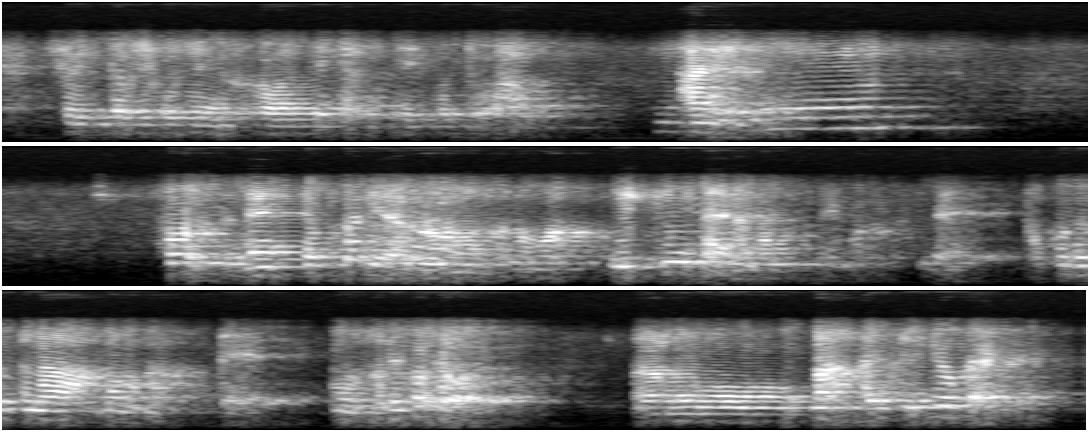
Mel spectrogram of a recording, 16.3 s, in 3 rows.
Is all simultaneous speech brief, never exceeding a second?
Yes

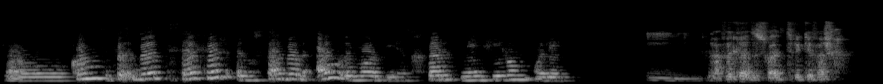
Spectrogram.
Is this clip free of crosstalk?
Yes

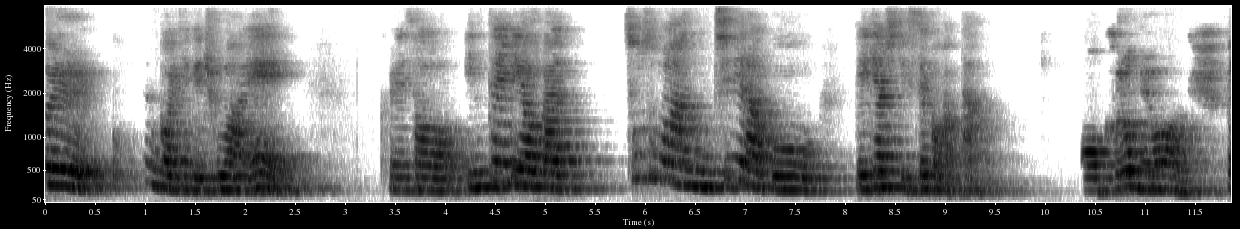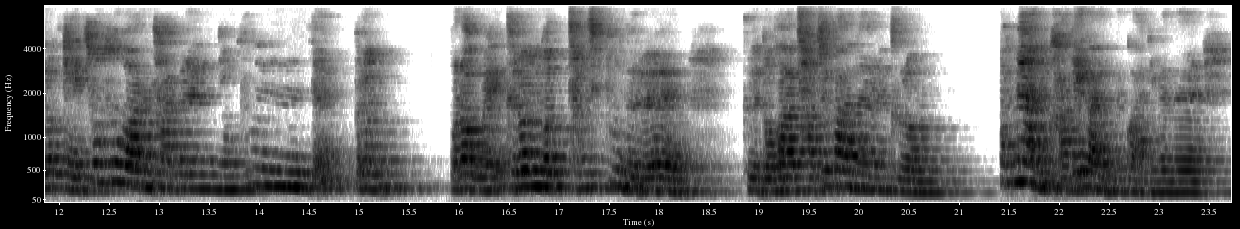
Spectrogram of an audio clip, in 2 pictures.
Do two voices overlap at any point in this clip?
No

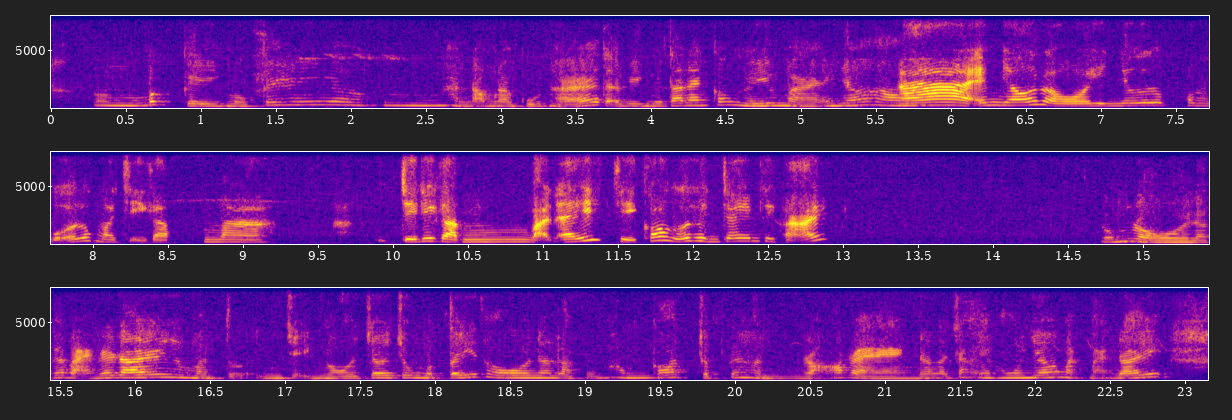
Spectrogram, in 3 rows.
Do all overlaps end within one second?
Yes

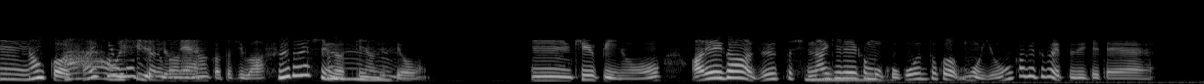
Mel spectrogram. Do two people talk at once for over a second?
Yes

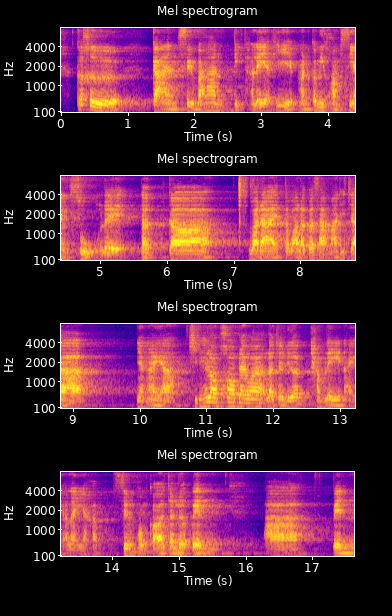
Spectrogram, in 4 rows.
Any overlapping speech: No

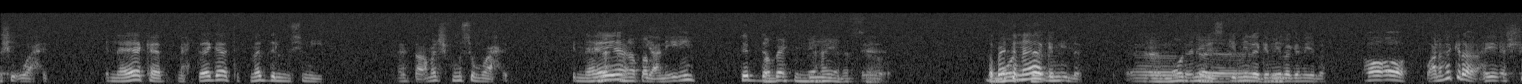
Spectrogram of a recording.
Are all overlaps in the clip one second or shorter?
No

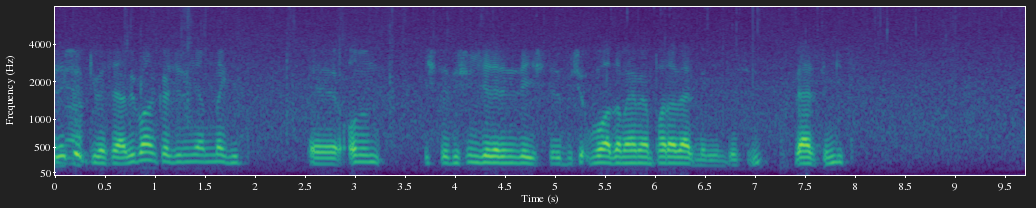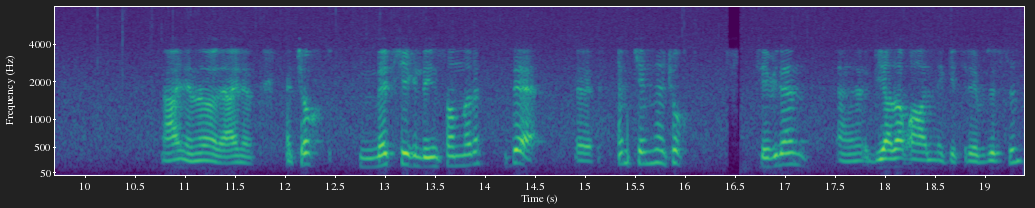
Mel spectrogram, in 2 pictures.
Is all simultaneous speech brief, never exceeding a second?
Yes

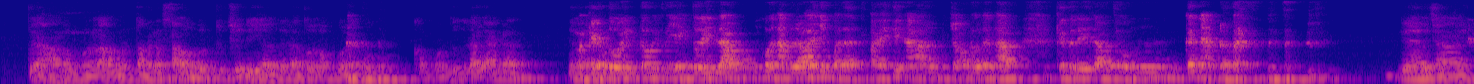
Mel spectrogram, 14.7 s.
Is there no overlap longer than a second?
Yes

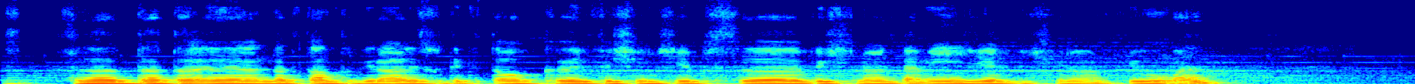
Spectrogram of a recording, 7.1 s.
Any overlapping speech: No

